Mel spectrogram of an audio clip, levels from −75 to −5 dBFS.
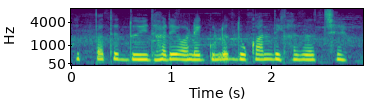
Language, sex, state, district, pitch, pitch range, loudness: Bengali, female, West Bengal, Alipurduar, 220 Hz, 210-225 Hz, -14 LUFS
